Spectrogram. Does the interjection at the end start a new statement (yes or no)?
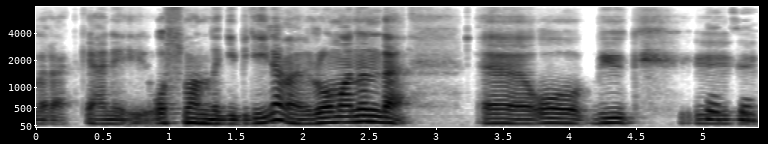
no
